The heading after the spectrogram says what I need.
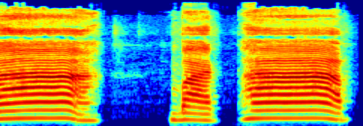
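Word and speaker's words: บัตรภาพ: ประถมศึกษา ปี ที่ 1 บัตร ภาพ อ่าน ว่า บัต ภาพ สมุด อ่าน ว่า สมุด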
